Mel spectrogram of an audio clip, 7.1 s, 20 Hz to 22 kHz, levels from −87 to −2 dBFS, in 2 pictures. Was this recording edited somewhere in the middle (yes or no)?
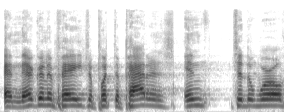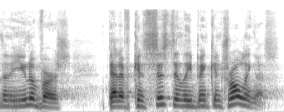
no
